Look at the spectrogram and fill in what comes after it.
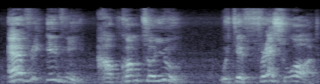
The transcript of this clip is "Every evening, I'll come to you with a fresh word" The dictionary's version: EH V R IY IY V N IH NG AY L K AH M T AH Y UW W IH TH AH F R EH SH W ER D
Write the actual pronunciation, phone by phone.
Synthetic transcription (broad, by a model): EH V R IY IY V N IH NG AY W K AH M T AH Y UW W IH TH AH F R EH SH W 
